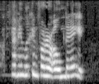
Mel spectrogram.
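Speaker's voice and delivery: frazzled, worried fretting. Leaning on a companion's arm in character, acting all stressed. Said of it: "kinda lean on it as if I'm all stressed".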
